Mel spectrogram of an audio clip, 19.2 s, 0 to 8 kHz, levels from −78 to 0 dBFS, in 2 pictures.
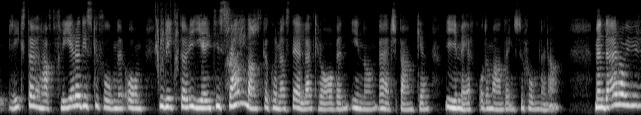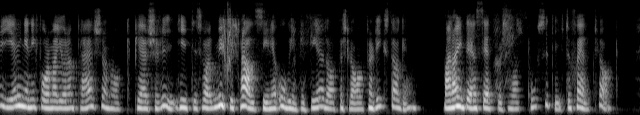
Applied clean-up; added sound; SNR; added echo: neural mask model DeepFilterNet 3.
